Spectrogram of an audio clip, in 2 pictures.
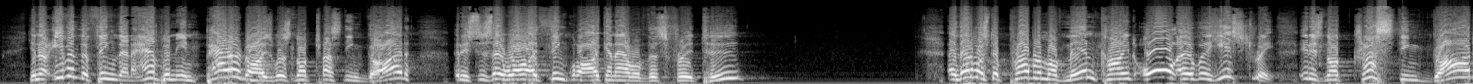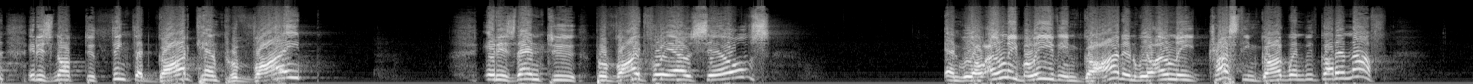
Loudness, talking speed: -6 LUFS, 155 wpm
